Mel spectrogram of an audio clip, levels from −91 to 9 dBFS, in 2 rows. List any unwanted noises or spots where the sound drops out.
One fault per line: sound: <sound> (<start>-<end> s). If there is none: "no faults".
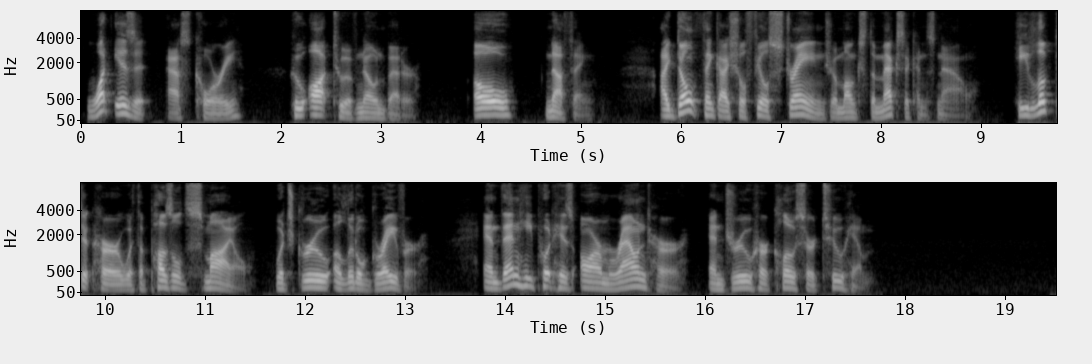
no faults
